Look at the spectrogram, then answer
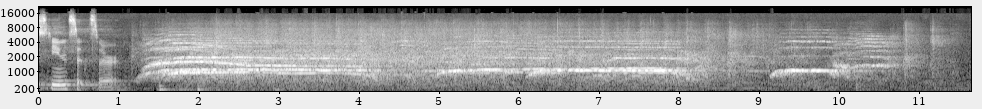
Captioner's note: applause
